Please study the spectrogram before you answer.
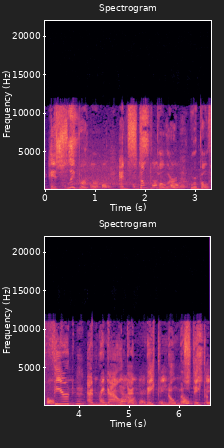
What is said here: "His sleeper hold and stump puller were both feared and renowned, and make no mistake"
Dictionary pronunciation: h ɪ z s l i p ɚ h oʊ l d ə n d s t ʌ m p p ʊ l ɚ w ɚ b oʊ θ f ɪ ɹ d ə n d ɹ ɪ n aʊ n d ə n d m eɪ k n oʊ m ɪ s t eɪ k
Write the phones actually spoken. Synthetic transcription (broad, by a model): h ɪ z s l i p ɚ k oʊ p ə n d s t ʌ m p p ʊ l ɚ w ɚ b oʊ θ f ɪ ɹ d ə n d ɹ ɪ n aʊ n d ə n m eɪ k n oʊ m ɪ s t eɪ k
